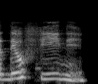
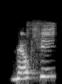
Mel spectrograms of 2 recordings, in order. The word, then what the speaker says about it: Delfim: Porque eu gostei muito da Delfine, não sei se é assim que se pronuncia. Delfim, tá certo.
